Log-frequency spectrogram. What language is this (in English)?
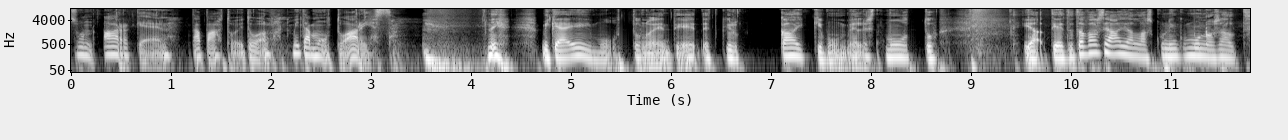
Finnish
